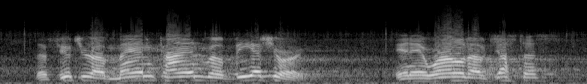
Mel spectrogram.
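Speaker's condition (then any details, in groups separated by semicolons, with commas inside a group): No condition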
